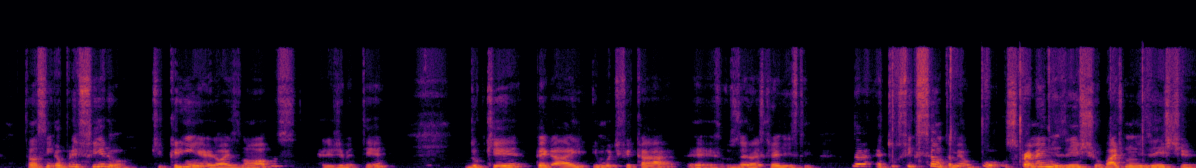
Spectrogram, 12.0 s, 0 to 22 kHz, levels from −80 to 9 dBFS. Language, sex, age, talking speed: Portuguese, male, 60-79, 160 wpm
